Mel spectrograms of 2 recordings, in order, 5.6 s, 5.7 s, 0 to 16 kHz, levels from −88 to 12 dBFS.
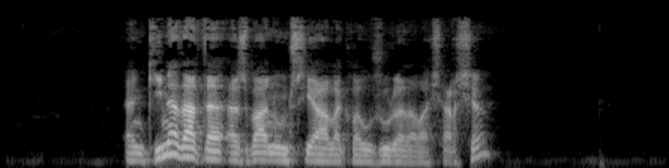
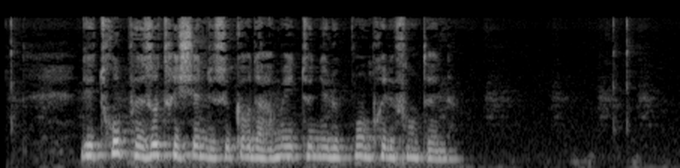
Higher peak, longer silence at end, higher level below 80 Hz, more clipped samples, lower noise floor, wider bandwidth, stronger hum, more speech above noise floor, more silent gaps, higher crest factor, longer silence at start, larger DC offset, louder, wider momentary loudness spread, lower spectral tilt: first, 0 dBFS vs -8 dBFS; second, 1.5 s vs 1.85 s; first, -56 dBFS vs -62 dBFS; neither; first, -77 dBFS vs -67 dBFS; about the same, 11.5 kHz vs 11.5 kHz; neither; first, 54 dB vs 41 dB; neither; about the same, 24 dB vs 20 dB; first, 1.05 s vs 0.65 s; neither; first, -22 LUFS vs -26 LUFS; second, 15 LU vs 25 LU; about the same, -3.5 dB/octave vs -4.5 dB/octave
